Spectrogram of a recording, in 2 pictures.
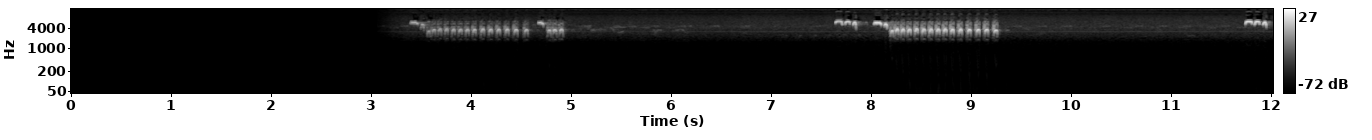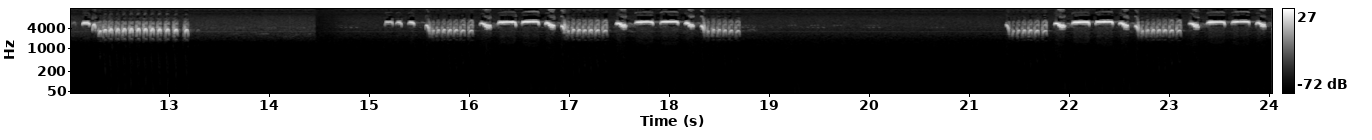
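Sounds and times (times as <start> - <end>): bird singing with trills: 3.4 - 6.3, 7.6 - 9.4, 11.7 - 13.3, 15.2 - 18.8, 21.4 - 24.0.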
